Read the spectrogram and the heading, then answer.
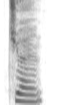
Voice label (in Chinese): "卷", Chinese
